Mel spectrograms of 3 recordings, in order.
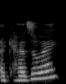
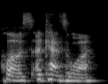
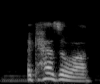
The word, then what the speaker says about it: Akazoa: guest speaker and Akazoe. Yes, did I say it right then? No. Close. Akazoa. Akazoa. Yes. No A at the end. Akazoa.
